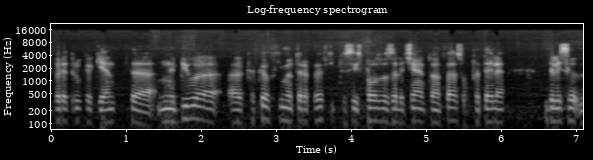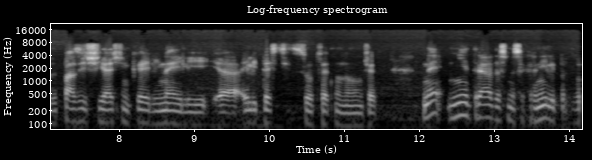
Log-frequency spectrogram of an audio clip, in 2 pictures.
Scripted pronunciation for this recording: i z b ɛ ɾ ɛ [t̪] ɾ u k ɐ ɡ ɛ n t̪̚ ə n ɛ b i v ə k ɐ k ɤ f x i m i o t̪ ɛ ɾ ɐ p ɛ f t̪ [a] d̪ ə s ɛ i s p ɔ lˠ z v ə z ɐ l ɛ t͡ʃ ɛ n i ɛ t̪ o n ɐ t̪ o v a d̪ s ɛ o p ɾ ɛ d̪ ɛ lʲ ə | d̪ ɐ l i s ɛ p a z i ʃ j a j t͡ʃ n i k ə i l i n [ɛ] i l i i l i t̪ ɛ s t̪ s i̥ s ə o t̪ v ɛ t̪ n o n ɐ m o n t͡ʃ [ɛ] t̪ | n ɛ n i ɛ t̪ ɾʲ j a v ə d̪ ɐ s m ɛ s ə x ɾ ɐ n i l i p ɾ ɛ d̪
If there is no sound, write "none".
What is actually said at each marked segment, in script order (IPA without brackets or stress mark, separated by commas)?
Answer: d̪, i, ɛ, ɛ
